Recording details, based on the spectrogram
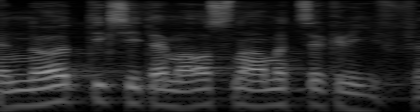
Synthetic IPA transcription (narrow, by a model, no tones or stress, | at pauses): ɛnːøːtɪksid̥ɛmɑːsnɑːmət͡sɛɾɡ̥riːfə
